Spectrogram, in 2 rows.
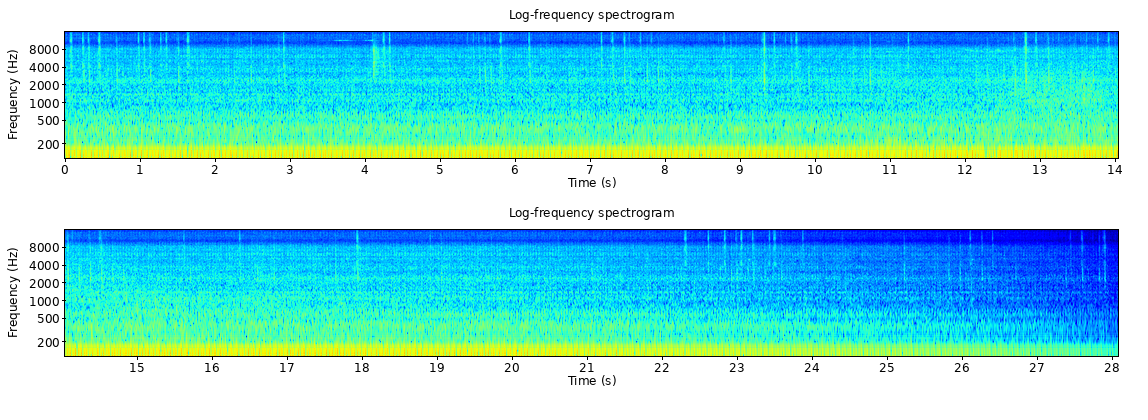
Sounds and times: generator 0:02.6 - 0:26.1

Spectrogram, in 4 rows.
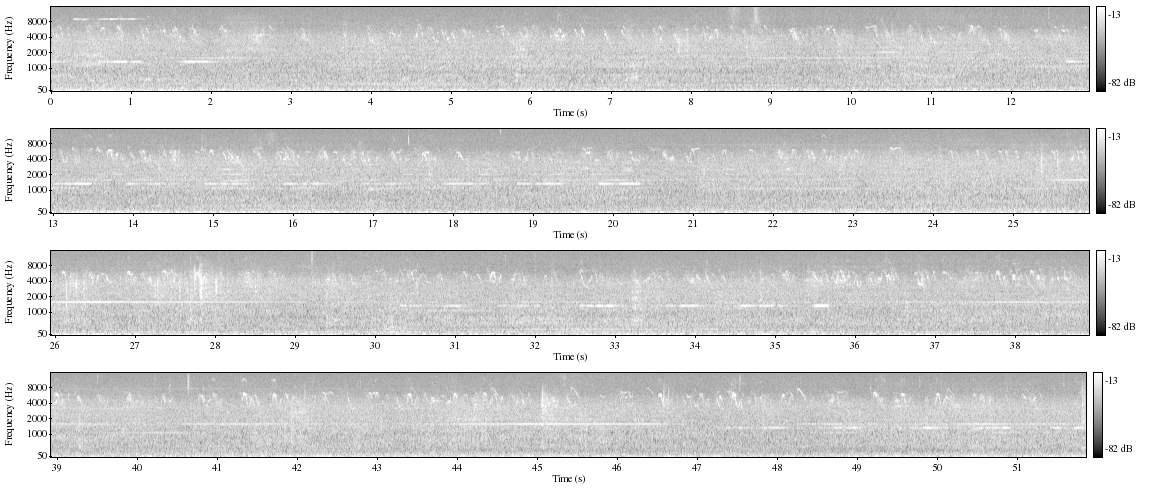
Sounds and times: Hum of the gas power plant 0:00.0 - 0:51.8
distant Freeport sounds 0:00.0 - 0:51.8

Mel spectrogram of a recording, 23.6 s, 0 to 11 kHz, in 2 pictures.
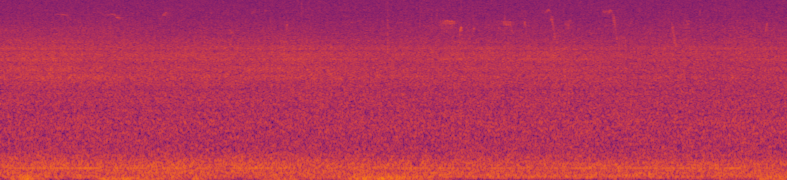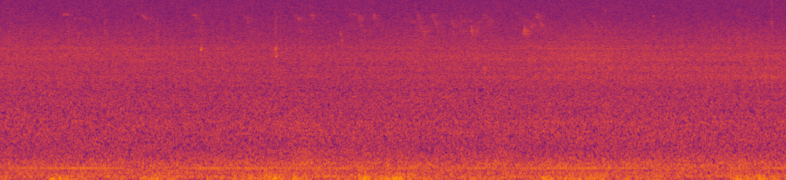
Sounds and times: Planes 0:00.0 - 0:23.6
distant roar of the lock spillway and fish ladder 0:00.0 - 0:23.6
guided tour boat coming through the lock 0:00.0 - 0:23.6

